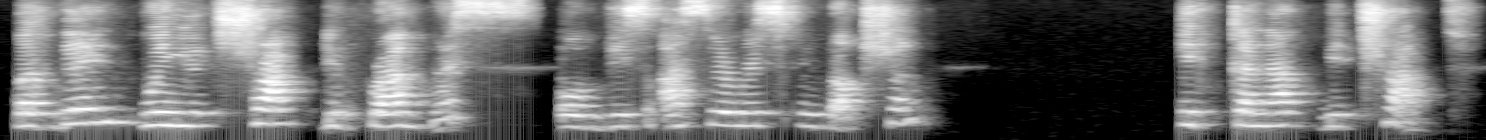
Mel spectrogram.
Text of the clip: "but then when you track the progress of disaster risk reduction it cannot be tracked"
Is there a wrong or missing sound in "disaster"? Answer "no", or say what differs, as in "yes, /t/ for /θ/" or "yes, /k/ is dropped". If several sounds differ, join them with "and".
yes, /s/ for /z/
